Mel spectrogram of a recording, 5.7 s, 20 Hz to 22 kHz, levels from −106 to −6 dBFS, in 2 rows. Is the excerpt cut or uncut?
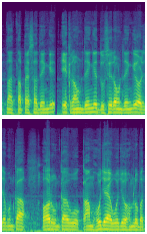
cut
